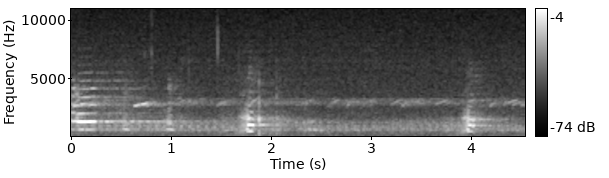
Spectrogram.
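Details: Canada geese fighting for nesting spots in a swamp: a few distant nasal honks, one at the start and two later, over steady thin chirping from other swamp callers.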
